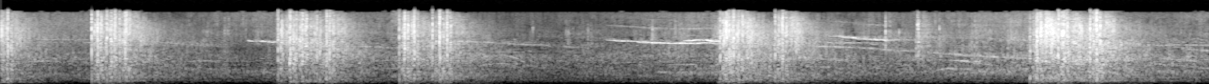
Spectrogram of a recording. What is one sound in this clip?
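Fireworks explode with loud bangs that echo away.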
